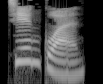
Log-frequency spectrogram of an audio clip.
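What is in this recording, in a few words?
"监管", Mandarin Chinese; chinese flashcards; hsk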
